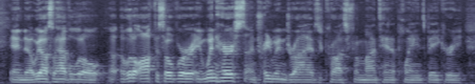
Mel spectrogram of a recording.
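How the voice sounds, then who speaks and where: Speaking very fast with an American accent, a man has a dark, mellow tone. Audible room echo surrounds his voice. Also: fairly low pitch for a man, hardly any pauses. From upstate New York, rural. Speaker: locksmith and security business owner. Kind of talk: casual interview. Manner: halting, many fillers.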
